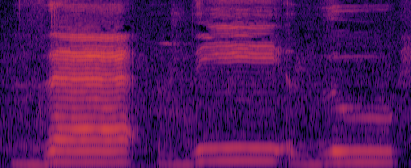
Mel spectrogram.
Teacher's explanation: ذال باریک ہے تو اس میں بزنگ ساؤنڈ نہیں آنی چاہیے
